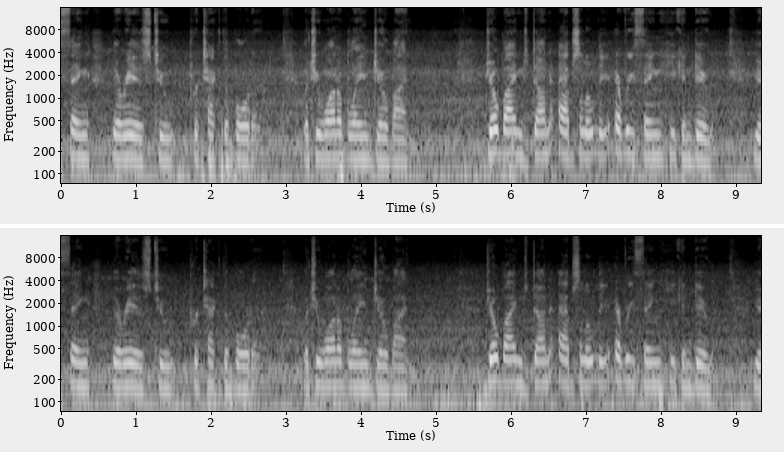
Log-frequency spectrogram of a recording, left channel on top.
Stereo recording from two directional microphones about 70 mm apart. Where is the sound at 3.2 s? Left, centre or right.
Right.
